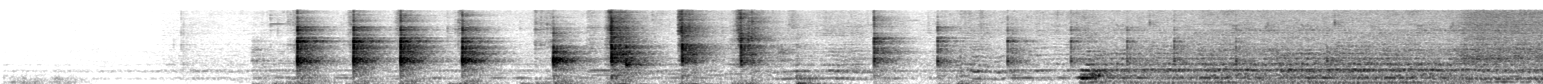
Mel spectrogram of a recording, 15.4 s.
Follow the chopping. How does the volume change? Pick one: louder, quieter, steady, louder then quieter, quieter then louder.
quieter.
